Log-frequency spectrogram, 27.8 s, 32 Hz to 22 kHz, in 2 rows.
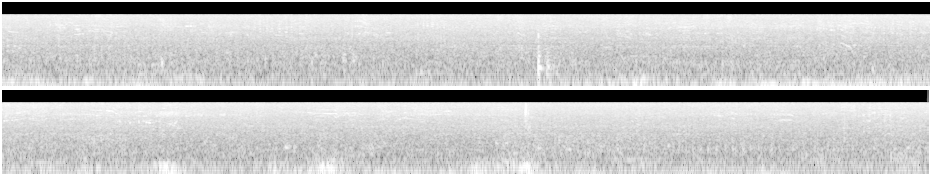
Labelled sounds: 10.2	10.4	Pacific white-sided dolphin, 3.0 to 3.4 kHz
18.5	19.0	Pacific white-sided dolphin, 3.4 to 4.8 kHz
25.5	25.8	Pacific white-sided dolphin, 1.9 to 2.3 kHz
27.0	27.2	Pacific white-sided dolphin, 5.1 to 5.3 kHz

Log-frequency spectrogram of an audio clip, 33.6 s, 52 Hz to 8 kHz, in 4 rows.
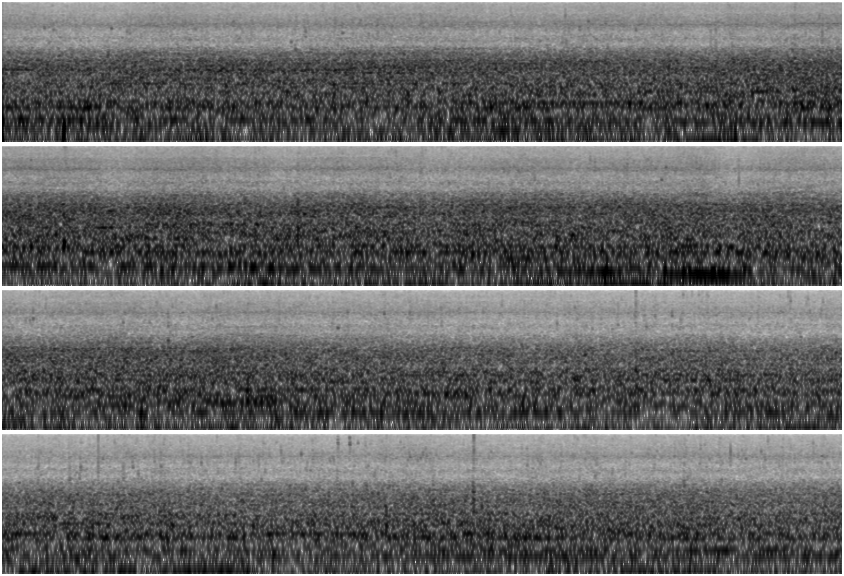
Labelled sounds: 28.6	33.5	vessel noise, 0 to 8.0 kHz

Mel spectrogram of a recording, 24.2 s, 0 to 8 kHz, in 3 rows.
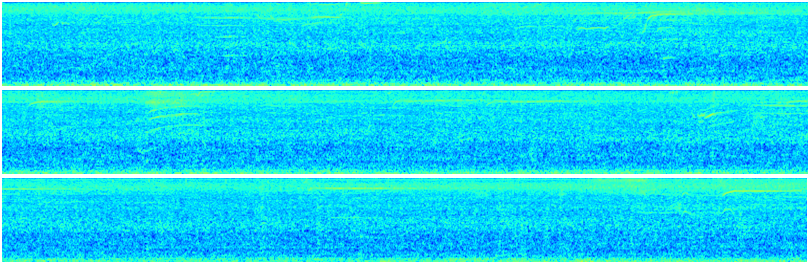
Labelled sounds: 1.9	3.5	killer whale, southern resident, 2.2 to 4.9 kHz
12.9	13.6	killer whale, southern resident, 4.9 to 5.5 kHz
15.5	16.7	killer whale, southern resident, 2.9 to 5.3 kHz
23.2	24.1	killer whale, southern resident, 2.5 to 5.3 kHz

